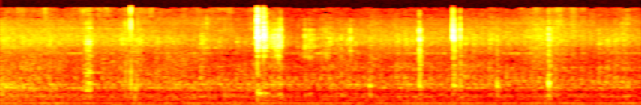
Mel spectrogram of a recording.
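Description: A few faint clicks and scrapes of a Phillips screwdriver and screw being pushed hard into the hole in a metal basketball pole tube, the sharpest click about halfway through, over a low steady hum.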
